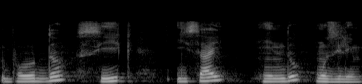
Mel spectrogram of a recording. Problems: background sounds at intervals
